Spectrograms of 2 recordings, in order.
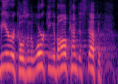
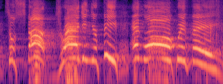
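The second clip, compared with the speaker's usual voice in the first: loud, slow, higher preached cry; climactic shout; 7 semitones higher, 10 dB louder, much slower than usual. Real, not acted. Preacher urging the church to walk with God, shouting. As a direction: drive it home, slow and loud.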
